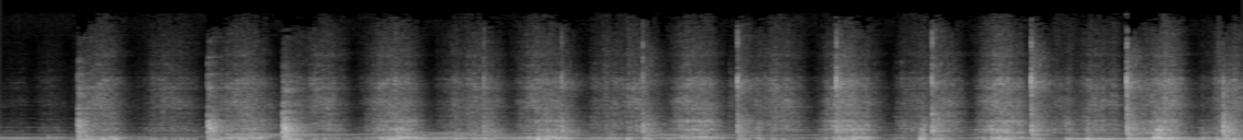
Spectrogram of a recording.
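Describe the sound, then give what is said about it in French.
Wooden planks are sawn to build a huge boat. Many rhythmic, rasping back-and-forth strokes continue steadily throughout, with no talk. “Noé coupe des planches de bois et les cloue solidement pour fabriquer un bateau gigantesque.”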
